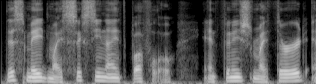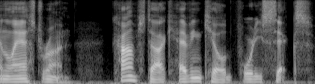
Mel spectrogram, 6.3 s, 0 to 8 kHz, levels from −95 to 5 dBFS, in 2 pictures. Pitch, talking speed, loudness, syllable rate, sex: 95 Hz, 170 wpm, -21 LUFS, 4.9 syllables/s, male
